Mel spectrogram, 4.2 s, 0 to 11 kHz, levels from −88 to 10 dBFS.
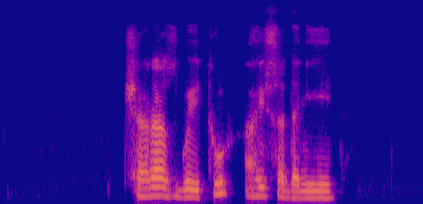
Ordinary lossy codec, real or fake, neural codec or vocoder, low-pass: Opus, 16 kbps; fake; codec, 16 kHz, 6 kbps, DAC; 7.2 kHz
